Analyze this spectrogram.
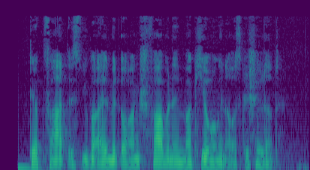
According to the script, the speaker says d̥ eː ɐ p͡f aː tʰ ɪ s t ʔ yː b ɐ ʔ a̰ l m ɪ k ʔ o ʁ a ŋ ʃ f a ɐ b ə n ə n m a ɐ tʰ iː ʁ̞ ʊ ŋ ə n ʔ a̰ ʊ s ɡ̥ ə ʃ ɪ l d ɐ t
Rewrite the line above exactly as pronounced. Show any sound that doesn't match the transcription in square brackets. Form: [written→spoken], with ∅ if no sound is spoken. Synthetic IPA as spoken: d̥ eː ɐ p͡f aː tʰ ɪ s t ʔ yː b ɐ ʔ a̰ l m ɪ [k→t] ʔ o ʁ a ŋ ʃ f a ɐ b ə n ə n m a ɐ [tʰ→kʰ] iː ʁ̞ ʊ ŋ ə n ʔ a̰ ʊ s ɡ̥ ə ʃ ɪ l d ɐ t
